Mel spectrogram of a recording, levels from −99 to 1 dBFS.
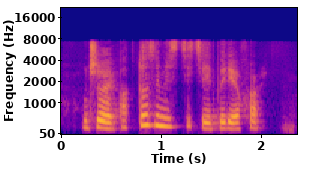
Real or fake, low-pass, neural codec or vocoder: fake; 7.2 kHz; codec, 16 kHz, 0.5 kbps, FunCodec, trained on Chinese and English, 25 frames a second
